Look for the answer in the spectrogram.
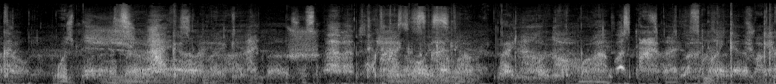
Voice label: Male Conspiracy Voices Loop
